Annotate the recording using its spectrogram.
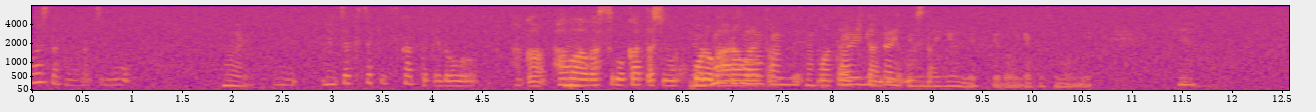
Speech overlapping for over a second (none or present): present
